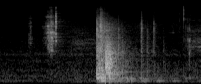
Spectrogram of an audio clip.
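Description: Metal hand tools of a tire plug kit being handled: a couple of light clicks, then a sharper metallic click about a second in.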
